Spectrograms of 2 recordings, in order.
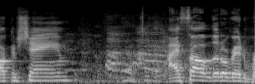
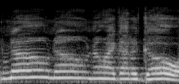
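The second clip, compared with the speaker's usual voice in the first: high mock refusal; 10 semitones higher than usual.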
